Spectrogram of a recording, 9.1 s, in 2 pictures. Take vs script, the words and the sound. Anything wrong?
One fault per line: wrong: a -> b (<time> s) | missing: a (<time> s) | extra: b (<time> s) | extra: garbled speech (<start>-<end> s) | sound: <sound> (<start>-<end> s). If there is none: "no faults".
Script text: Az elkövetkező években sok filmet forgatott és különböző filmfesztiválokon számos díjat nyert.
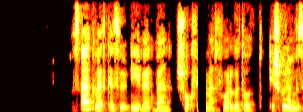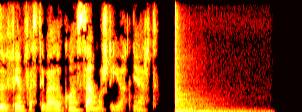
sound: dropout (3.0-3.1 s)
sound: thud (7.1-8.7 s)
